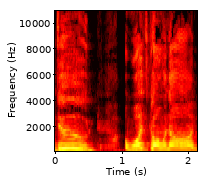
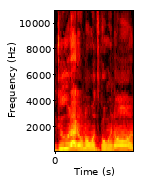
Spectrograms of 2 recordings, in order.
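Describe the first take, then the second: First: High, loud, drawn-out plea; exasperated disbelief. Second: High-pitched exasperated insistence; baffled protest. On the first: Worker reacts to kid freaking out, high exasperated plea. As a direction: cry out in baffled protest, stretching the words. Baffled reply to kid's outburst. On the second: Worker insists to angry kid he's lost, baffled protest. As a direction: plead ignorance in a raised voice, not shouting. Repeats his baffled reply. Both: Retold or imitated.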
